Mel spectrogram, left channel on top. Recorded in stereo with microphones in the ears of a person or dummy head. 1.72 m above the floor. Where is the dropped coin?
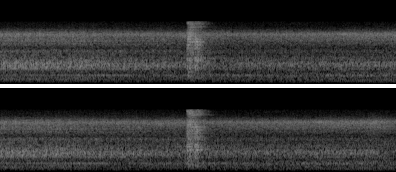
20° right (ahead or behind), 1.3 m.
